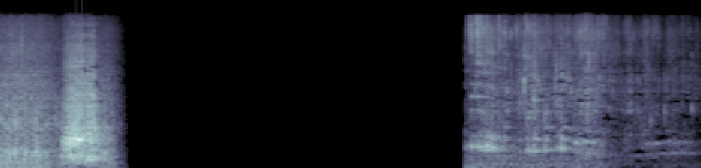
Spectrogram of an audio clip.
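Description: Water drains from partially cooked biryani rice in two splashing pours: a short loud gush, then a longer stream about three seconds later that tapers off into trickles.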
